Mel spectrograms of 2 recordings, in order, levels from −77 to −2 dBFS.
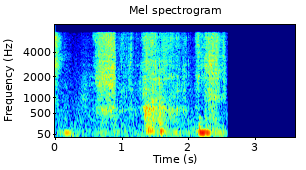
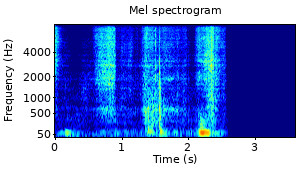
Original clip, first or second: first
